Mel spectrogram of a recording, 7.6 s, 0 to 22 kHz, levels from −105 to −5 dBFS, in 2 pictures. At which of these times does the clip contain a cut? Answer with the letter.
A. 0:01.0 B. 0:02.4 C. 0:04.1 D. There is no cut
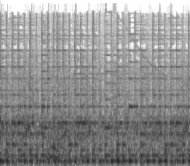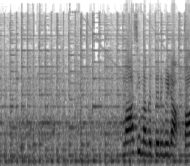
A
